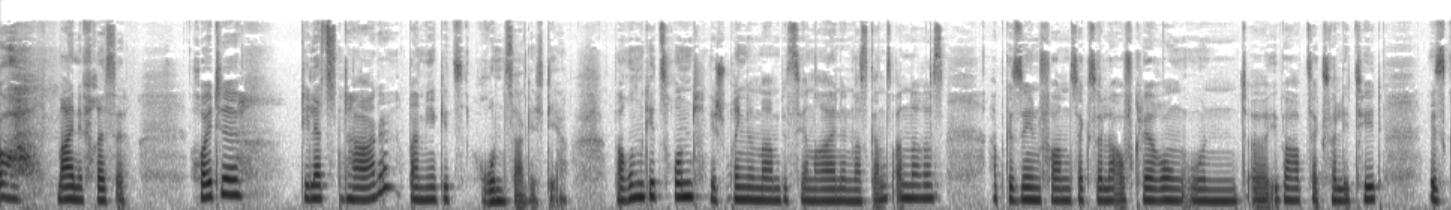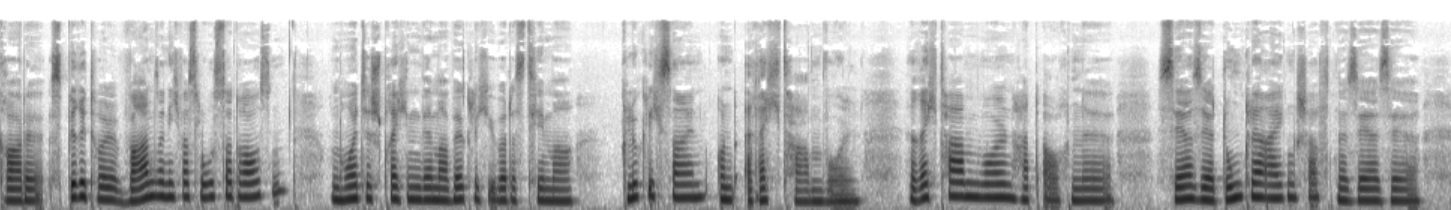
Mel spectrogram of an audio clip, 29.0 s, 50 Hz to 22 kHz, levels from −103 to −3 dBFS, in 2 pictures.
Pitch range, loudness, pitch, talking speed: 185-225 Hz, -25 LUFS, 195 Hz, 145 wpm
